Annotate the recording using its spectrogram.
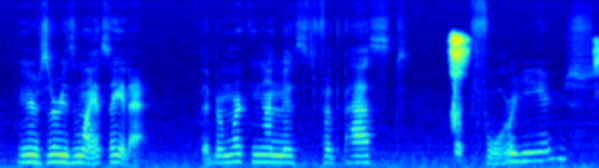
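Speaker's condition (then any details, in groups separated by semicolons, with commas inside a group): Cerebral palsy; limbs affected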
